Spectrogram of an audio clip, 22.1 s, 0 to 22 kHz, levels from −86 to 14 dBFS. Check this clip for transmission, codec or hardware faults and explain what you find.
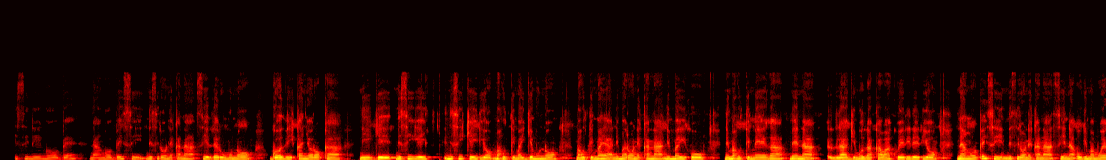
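One fault stands out, automatic gain rising, between 0.47 and 4.77 s. The automatic gain control judged the incoming level too low and stepped its gain up steadily over those four seconds or so, by about 19 dB in all. The speech and the background noise floor therefore swell together as a slow, even fade-up rather than a jump. The opening words start quieter and the room tone climbs along with them until the level settles. The audio has clearly passed through a WebRTC call path with the Opus codec, and its content stops at about 12 kHz.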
